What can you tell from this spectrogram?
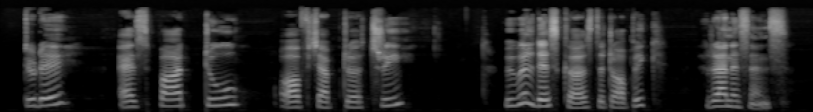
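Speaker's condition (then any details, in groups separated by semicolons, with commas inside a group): No condition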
